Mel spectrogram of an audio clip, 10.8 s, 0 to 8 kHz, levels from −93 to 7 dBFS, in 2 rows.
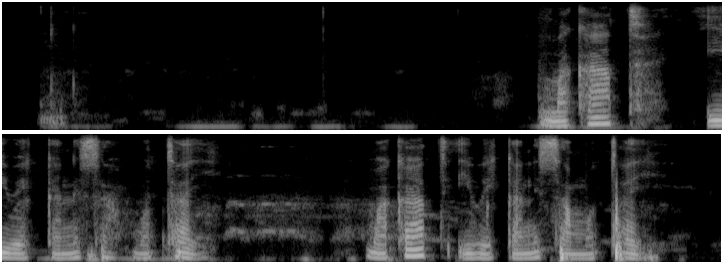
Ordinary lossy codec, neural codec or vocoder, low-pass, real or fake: Opus, 32 kbps; none; 7.2 kHz; real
